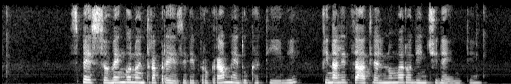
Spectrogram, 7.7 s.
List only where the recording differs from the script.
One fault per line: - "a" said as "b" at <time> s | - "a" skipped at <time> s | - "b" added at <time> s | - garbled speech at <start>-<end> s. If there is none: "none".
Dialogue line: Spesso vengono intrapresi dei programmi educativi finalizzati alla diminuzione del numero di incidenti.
- "alla diminuzione" skipped at 5.6 s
